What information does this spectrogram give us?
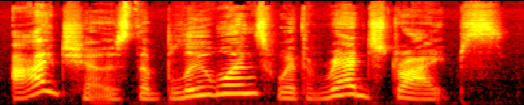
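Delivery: plain reading voice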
